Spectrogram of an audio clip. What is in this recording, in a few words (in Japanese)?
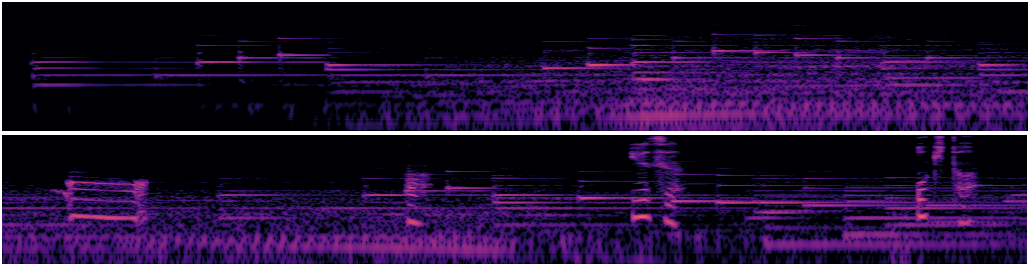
添い寝,ASMR; 百合でエッチな耳かきボイスβ; バスの添い寝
